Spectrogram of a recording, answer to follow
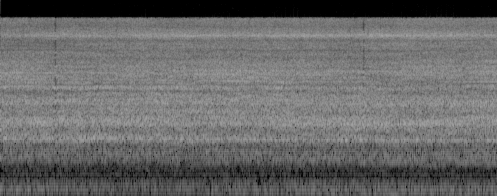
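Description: Faint, steady jet-aircraft noise from a business jet on an airport apron: an even rush with a few thin, steady high whine tones.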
